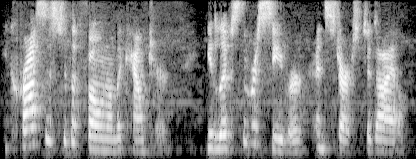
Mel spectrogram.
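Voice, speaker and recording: A woman's voice: a little high, lively intonation, normal speed, noisy background. A woman reading scripted action descriptions as the narrator of a screenplay table read.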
